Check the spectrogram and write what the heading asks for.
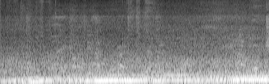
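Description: Low, steady engine hum that creeps slowly up in pitch and grows louder.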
